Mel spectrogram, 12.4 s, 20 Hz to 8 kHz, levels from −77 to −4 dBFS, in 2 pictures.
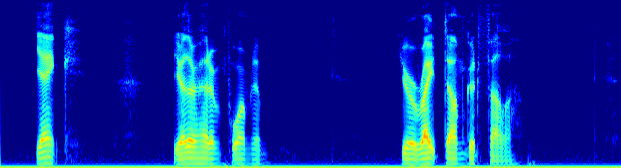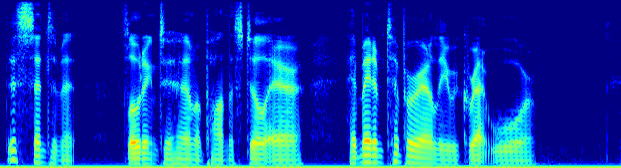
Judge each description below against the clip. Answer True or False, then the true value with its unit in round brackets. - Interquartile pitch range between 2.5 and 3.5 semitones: True (2.8 semitones)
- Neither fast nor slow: False (130 wpm)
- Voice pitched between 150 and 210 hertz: False (95 Hz)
